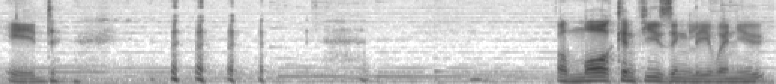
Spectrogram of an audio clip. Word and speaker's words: id: So sometimes you just have to say ID Software, even though it's pronounced id.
